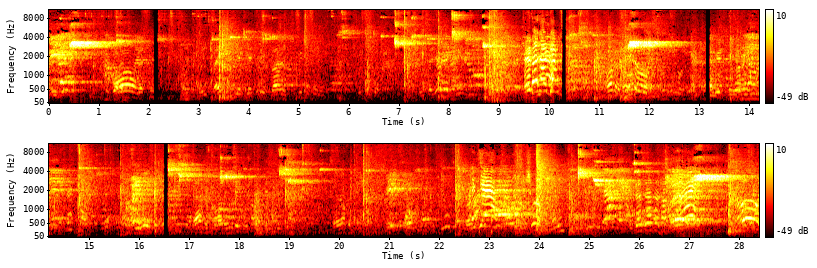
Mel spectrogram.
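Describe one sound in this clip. Young men shout to one another across a large echoing hall.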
